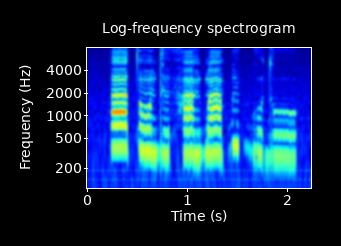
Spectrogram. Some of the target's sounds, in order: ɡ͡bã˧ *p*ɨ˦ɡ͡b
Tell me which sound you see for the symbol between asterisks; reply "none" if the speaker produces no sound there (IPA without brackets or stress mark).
ɓ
